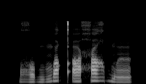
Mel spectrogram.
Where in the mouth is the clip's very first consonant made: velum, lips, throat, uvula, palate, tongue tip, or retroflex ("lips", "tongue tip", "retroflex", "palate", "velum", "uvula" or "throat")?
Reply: uvula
